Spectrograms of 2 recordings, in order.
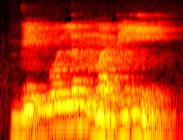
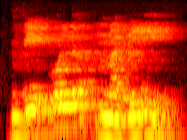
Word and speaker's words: विउलमदी: व्युलमदी, विउलमदी, विउलमदी। यहाँ दा में बड़ी ई की मात्रा है, मदी।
